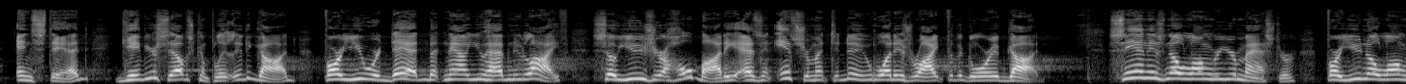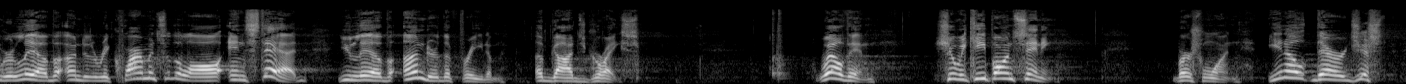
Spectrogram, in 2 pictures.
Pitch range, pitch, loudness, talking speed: 190-250 Hz, 220 Hz, -16 LUFS, 160 wpm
